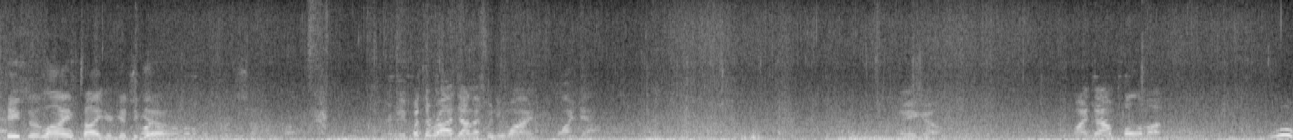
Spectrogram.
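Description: An elderly man speaks with animation close by.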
